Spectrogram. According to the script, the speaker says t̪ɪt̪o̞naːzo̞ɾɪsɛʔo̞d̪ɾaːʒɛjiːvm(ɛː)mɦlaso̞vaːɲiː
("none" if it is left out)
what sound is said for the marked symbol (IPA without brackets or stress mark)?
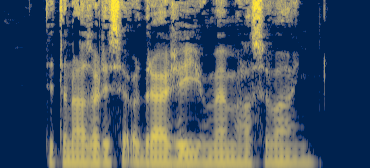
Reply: ɛː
